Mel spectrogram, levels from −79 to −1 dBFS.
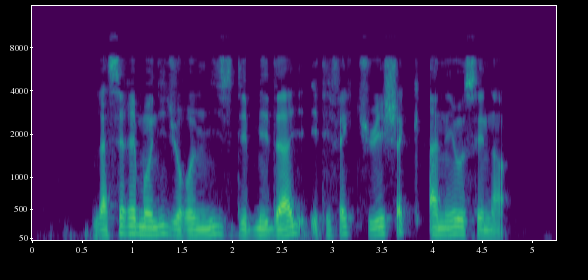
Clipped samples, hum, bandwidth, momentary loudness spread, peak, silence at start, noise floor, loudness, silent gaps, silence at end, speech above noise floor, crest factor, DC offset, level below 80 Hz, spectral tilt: under 0.1%; none; 10 kHz; 9 LU; -8 dBFS; 0.55 s; -64 dBFS; -27 LUFS; none; 0.55 s; 37 dB; 20 dB; under 0.1%; -50 dBFS; -5.5 dB/octave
